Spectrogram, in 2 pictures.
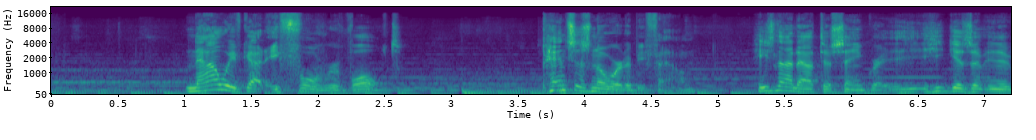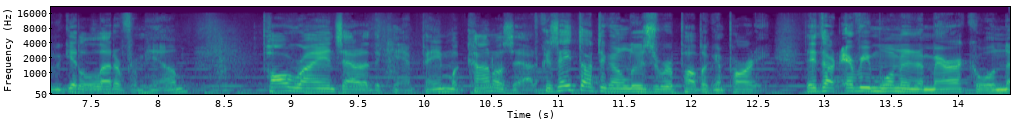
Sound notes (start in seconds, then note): none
